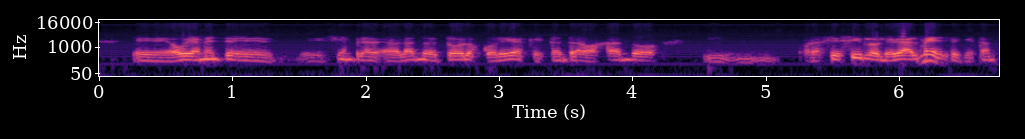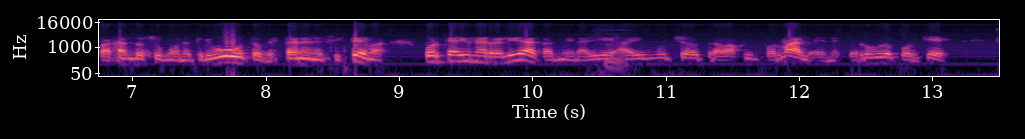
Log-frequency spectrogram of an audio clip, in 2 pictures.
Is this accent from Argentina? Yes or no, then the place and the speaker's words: yes; Argentina; nosotros estamos tan cariñosos que somos argentinos en todos los ámbitos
